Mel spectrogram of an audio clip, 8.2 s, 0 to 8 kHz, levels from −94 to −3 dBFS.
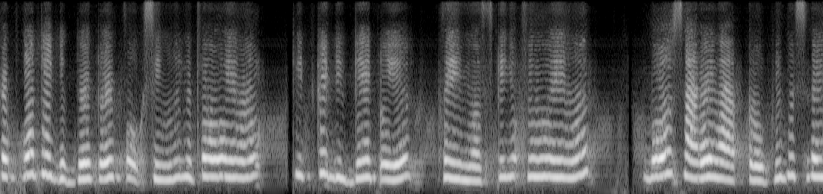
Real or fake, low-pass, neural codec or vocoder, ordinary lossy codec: fake; none; codec, 16 kHz, 0.5 kbps, FreqCodec, smaller model; none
